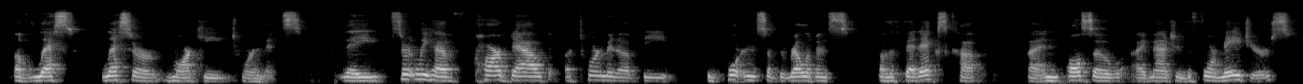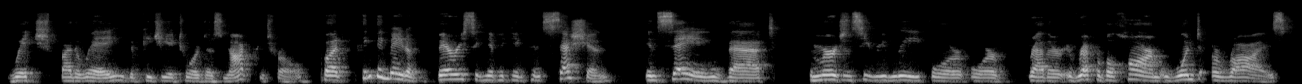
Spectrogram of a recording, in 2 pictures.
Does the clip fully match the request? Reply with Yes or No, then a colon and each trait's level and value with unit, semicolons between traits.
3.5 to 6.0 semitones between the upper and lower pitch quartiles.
Yes: average, 3.9 semitones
